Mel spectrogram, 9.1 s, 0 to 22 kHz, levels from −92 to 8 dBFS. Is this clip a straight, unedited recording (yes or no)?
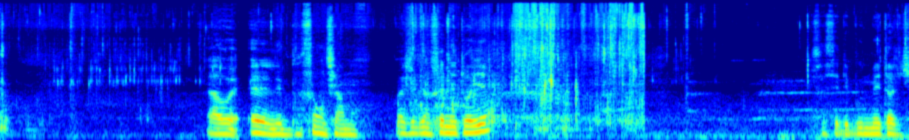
no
